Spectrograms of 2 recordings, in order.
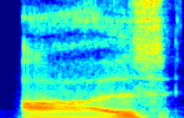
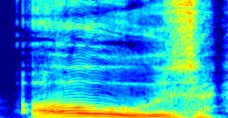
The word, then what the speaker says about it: Oz: own country he sneered it is not oz as you say it but owes the zone of o's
